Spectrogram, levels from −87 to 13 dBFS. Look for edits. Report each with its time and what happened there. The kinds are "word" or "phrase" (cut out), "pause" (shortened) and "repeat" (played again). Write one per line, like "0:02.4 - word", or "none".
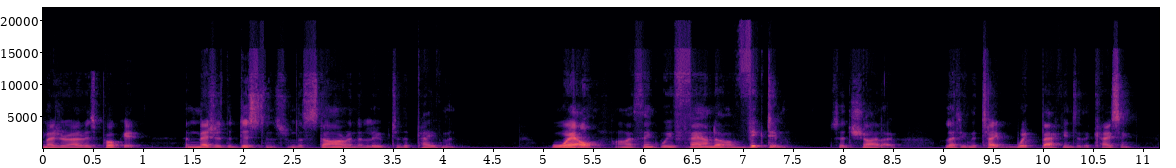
none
